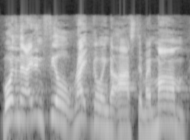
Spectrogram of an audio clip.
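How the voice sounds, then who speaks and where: A man's voice: high voice, animated, normal speed, sharp tone. An American man doing comedic personal storytelling on stage, chatty and full of "like" and "you know.". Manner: conversational, peppered with "like" and "you know". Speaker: stand-up comedian. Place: theater stage at a live radio show. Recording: live stage in a reverberant hall.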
